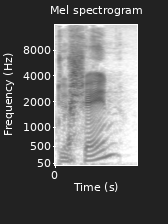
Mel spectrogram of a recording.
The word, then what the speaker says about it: Duchesne: name apparently Deborah uh I'm gonna mispronounce this but douchingy something like Duchene Duchene thank you uh Deborah Duchesne um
